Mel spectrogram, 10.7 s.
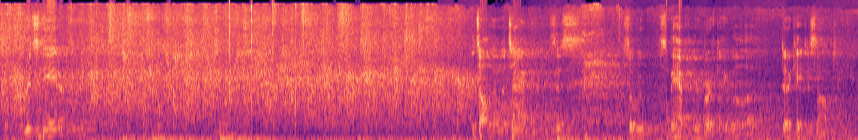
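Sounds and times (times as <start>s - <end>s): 
round of applause: 0.0s - 6.6s
speech: 0.3s - 1.2s, 5.9s - 10.6s.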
